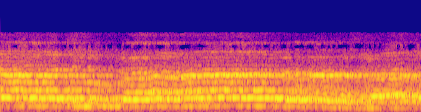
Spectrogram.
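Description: Male voice singing a marsiya, an Urdu elegy, in long held notes. About three seconds in, the pitch slides down to a lower note.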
